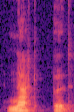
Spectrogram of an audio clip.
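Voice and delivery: knack-ud said slowly in two parts, silent k, ending ud; slow syllables. Shown as a demonstration. Teacher spells out knackered slowly as knack-ud. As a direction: break it down, knack then ud. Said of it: "so it's knack-ud".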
